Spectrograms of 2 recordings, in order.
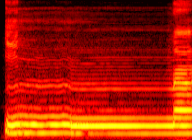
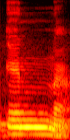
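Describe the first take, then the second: First: इन्ना chanted as in-na, long humming n; correct held noon. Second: इन्ना spoken short as en-na; wrong short reading. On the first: Teacher models for students, इन्ना with drawn-out hum. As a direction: recite इन्ना slowly, sustaining the nasal n. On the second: Teacher shows the mistake, इन्ना short and unchanted. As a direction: say इन्ना with e and no held n. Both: Shown as a demonstration. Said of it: "इसको यूं नहीं पढ़ेंगे".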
